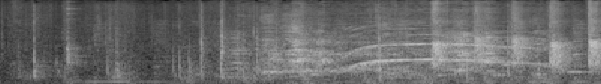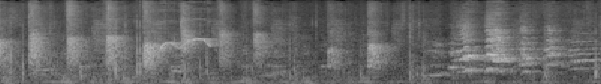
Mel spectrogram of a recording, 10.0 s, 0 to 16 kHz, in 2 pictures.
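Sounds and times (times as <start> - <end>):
disco dance music: 0.1 - 10.0
sharp claps: 3.6 - 8.2.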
